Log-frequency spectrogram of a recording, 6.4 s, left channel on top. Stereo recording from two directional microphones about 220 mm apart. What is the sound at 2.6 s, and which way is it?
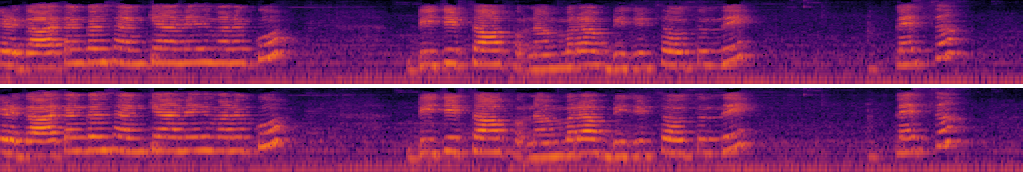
Speech, 15° left (ahead or behind).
